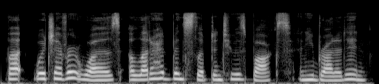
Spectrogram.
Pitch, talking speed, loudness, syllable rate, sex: 225 Hz, 270 wpm, -16 LUFS, 6.5 syllables/s, female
